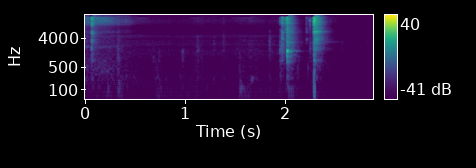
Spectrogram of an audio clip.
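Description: Two sharp, loud gunshots in quick succession from a firearm fitted with an Echo binary trigger, one shot on the pull and one on the release, following a stretch of quieter handling clicks.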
